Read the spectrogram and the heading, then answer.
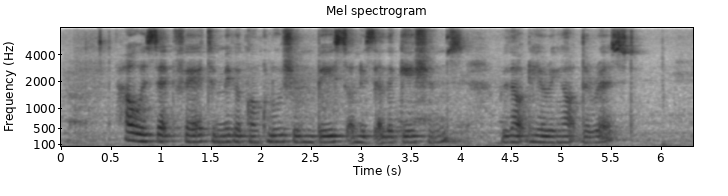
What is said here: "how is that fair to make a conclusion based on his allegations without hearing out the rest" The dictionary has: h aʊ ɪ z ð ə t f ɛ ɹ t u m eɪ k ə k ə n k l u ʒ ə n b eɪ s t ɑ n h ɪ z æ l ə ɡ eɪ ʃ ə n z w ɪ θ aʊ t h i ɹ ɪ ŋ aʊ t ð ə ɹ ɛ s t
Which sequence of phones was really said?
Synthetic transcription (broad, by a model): h aʊ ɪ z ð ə t f ɛ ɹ t u m eɪ k ə k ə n k l u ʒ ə n b eɪ s t ɑ n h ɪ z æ l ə ɡ eɪ ʃ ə n s w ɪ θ aʊ t h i ɹ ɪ ŋ aʊ t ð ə ɹ ɛ s t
